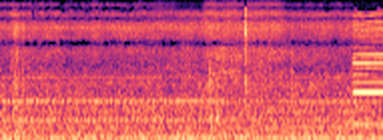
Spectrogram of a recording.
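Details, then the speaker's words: B. Braun Dialog iQ dialysis monitor, patient connected via arteriovenous fistula: steady machine hum, then a steady electronic alarm tone signalling blood detected throughout the circuit; the alarm can be silenced to start treatment. "Cuando la máquina observa que ya tiene todo el circuito con presencia de sangre, nos alarma con una señal acústica, la cual podemos anular y, por seguridad, comenzar."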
